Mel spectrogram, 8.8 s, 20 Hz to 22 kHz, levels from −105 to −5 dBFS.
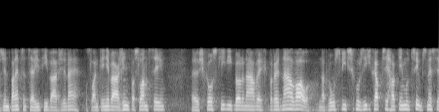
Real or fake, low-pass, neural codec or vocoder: fake; 3.6 kHz; codec, 16 kHz in and 24 kHz out, 0.6 kbps, FocalCodec, streaming, 4096 codes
